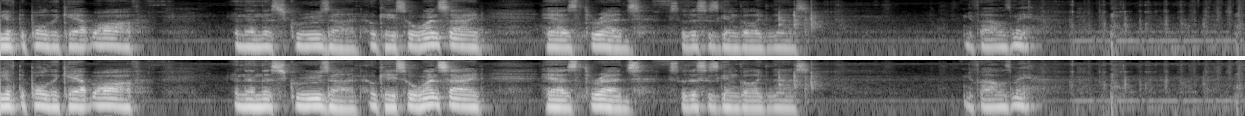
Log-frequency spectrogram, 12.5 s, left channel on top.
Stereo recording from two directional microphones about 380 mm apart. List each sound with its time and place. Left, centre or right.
0.0 s speech: centre
9.6 s speech: right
